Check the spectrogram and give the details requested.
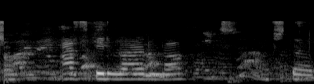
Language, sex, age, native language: Icelandic, male, 10, Icelandic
